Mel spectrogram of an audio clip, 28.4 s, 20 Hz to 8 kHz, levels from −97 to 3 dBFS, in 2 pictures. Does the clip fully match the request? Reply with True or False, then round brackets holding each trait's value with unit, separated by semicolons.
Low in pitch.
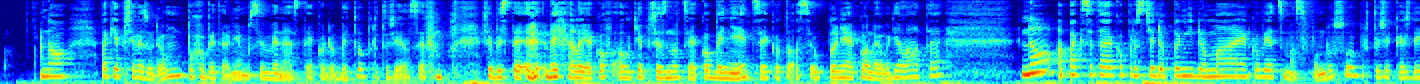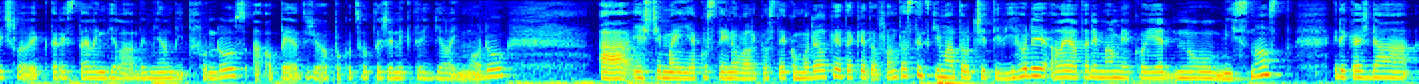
False (180 Hz)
